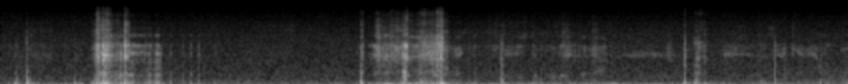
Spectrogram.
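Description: Handling noise from a camera being gripped and turned: two bursts of scraping and knocking, about a second in and again around four seconds in, then a few isolated clicks.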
